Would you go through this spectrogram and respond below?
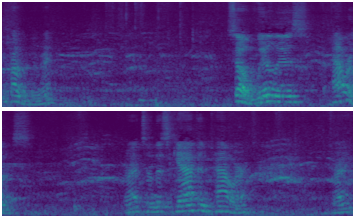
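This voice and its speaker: A male schoolteacher with a slightly high voice, talking informally to his class as he reads and discusses. He is some way from the mic in an echoey classroom with clear background noise. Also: lively intonation, slow pace, long pauses, recorded from a distance. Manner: informal, checking with listeners. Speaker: sixth-grade English teacher. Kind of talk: classroom read-aloud and discussion.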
